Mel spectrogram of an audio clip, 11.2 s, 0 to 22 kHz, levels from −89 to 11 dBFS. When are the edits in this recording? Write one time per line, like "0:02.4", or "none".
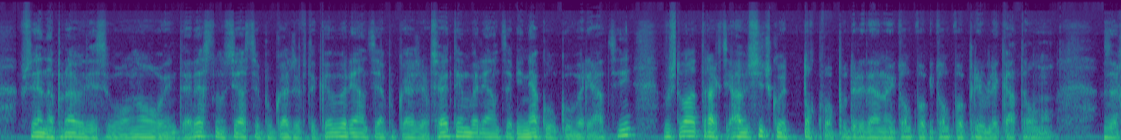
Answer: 0:04.3
0:05.2
0:06.7
0:09.3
